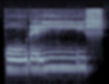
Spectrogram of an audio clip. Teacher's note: काफ की दम्मा हमने राउंड करनी है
